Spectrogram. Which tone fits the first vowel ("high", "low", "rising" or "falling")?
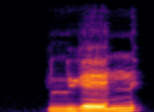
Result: rising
